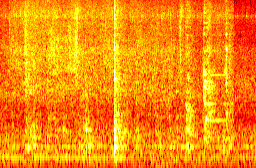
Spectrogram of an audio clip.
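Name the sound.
sautéing spices with coriander in tempering, sizzling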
